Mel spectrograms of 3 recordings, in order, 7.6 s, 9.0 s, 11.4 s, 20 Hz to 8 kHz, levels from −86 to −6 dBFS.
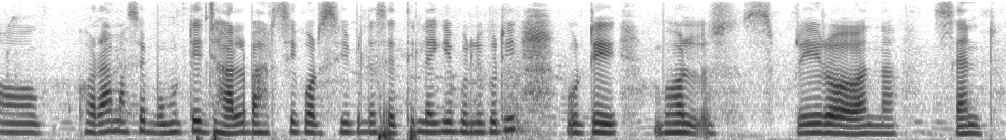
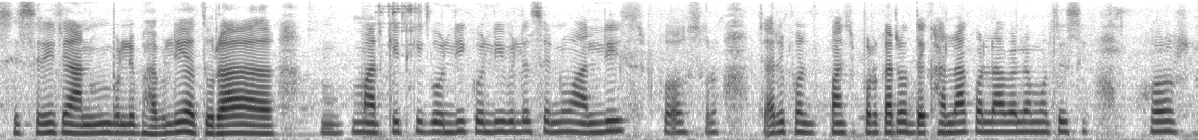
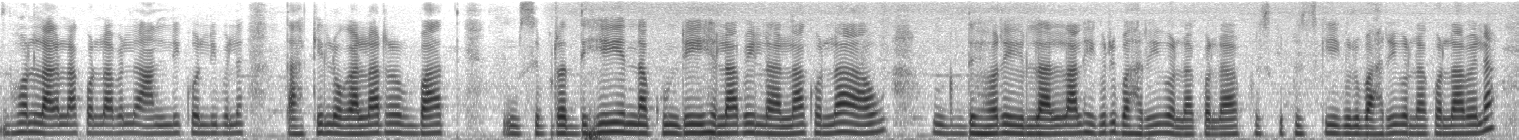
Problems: none marked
